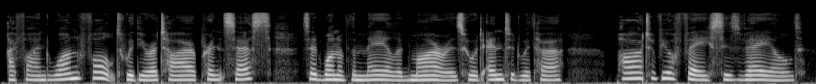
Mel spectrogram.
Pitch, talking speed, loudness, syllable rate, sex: 215 Hz, 185 wpm, -16 LUFS, 5.0 syllables/s, female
